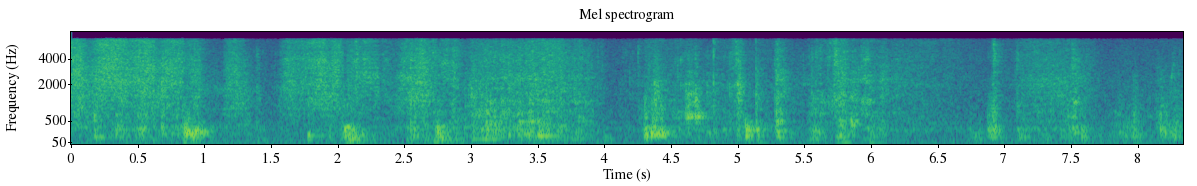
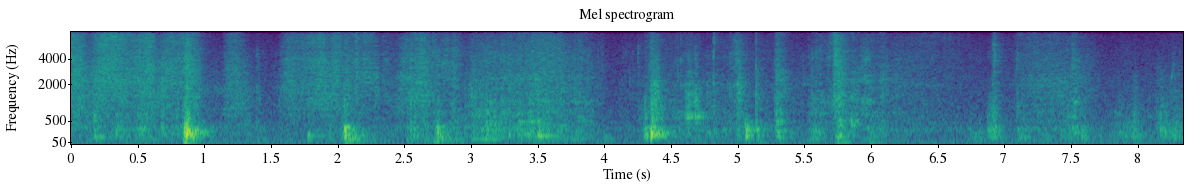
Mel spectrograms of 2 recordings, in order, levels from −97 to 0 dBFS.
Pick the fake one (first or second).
first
